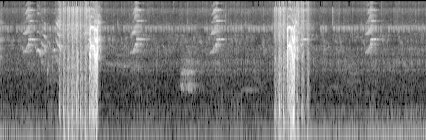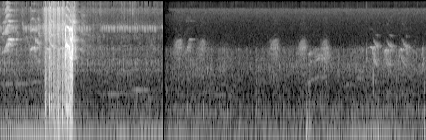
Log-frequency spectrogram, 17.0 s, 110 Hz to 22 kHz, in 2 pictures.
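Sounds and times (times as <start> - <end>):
faint falling chirps: 0.0 - 11.8.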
